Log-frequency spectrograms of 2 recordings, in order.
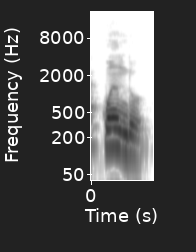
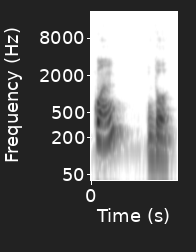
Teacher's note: do U para o A tá crescendo ditongo crescente · Agora olha o que acontece no ditongo nasal. O som sai pela boca e sai um pouco de som pelo nariz. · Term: ditongo crescente nasal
